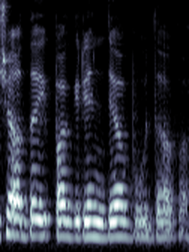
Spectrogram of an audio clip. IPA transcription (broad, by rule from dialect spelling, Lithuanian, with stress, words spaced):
ʒʲɛˈdɐɪ pɐɡrʲɪnʲˈdʲɛ ˈbuːdɐʋɐ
